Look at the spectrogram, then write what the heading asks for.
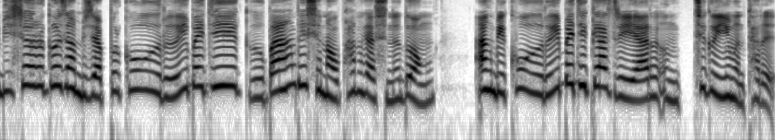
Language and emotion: Bodo, disgusted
